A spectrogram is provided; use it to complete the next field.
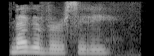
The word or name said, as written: megaversity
